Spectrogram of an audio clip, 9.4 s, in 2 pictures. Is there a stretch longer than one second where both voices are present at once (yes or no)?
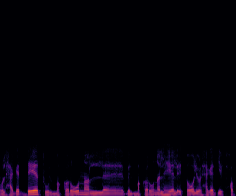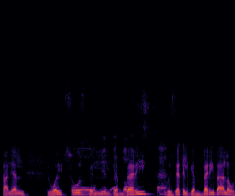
yes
